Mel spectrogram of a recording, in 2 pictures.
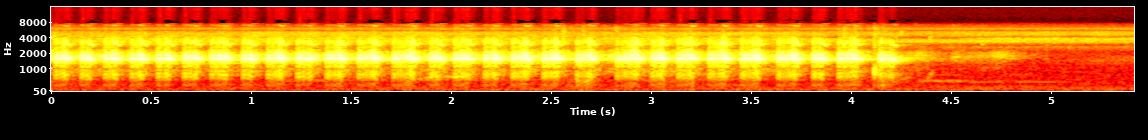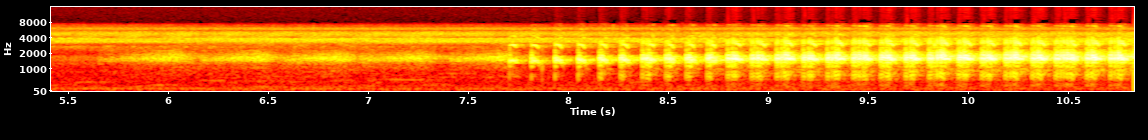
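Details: Frog giving a fast, rattling pulsed trill that stops abruptly after about four seconds, leaves a few seconds of soft background, then builds back to full strength. A constant thin high whine runs underneath.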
